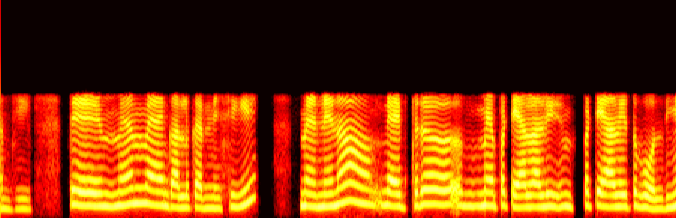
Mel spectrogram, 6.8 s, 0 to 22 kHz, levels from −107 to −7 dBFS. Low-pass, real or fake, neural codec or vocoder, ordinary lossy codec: 3.6 kHz; fake; autoencoder, 48 kHz, 32 numbers a frame, DAC-VAE, trained on Japanese speech; none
